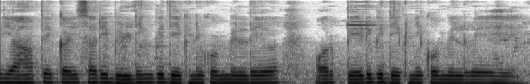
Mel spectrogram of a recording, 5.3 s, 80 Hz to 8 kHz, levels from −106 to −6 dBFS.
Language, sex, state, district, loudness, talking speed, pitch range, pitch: Hindi, male, Gujarat, Valsad, -14 LUFS, 205 wpm, 125-135 Hz, 130 Hz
